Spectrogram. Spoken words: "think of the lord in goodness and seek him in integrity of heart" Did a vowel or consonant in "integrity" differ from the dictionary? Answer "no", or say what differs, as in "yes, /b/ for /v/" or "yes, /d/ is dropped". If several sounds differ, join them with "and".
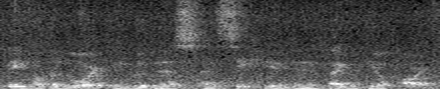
yes, /ɹ/ is dropped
